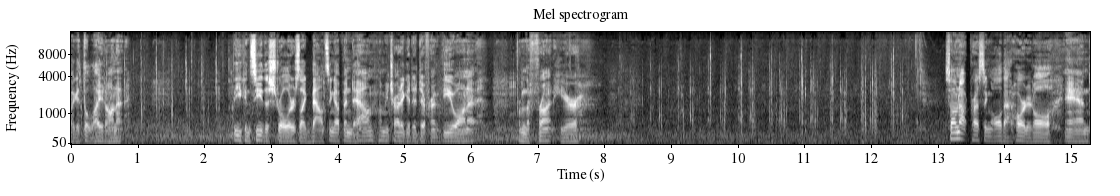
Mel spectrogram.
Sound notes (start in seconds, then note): 8.4 plastic squeaking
